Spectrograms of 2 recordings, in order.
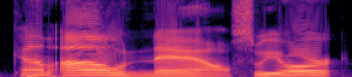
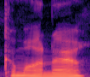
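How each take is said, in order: First: Slow, drawn-out put-on voice, louder; mock patronizing scold. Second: Said in the usual way. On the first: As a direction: talk down to them like a condescending aunt. Mock scolding about Anne Frank.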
